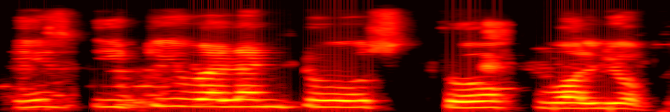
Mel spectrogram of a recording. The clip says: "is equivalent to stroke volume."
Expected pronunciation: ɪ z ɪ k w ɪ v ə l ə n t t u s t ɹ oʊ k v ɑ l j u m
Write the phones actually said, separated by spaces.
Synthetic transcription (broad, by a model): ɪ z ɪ k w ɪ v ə l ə n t t u s t ɹ oʊ k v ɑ l j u m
